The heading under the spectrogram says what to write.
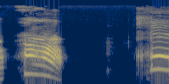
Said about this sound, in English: You feel a salty sea breeze from the ocean, and there's seagulls and stuff.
